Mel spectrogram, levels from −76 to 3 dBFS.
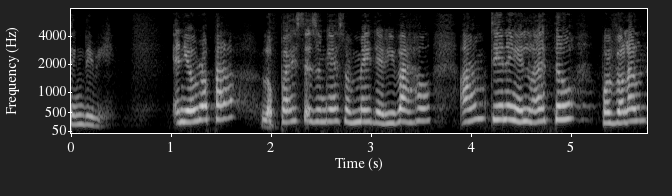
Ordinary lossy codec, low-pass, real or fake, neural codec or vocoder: none; 7.2 kHz; fake; codec, 16 kHz in and 24 kHz out, 0.4 kbps, LongCat-Audio-Codec, fine tuned four codebook decoder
